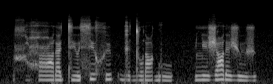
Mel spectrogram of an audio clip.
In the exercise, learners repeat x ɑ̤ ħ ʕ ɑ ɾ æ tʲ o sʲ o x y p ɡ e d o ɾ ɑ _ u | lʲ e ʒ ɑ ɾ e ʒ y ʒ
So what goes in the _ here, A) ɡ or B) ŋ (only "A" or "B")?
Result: A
